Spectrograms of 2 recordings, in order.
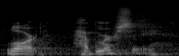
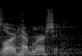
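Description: First: It is said in a whisper. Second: It is said in a normal voice.

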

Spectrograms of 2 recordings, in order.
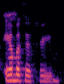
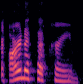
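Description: First: The first word has an m sound in the middle. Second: The first word has an rn sound in the middle. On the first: The speaker calls it wrong. "Stop with the Amica cream" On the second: The speaker calls it right. "Arnica cream. That makes sense"

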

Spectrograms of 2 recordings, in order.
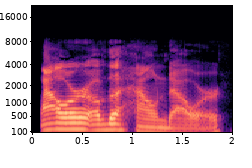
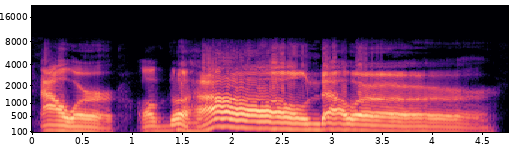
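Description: First: It is said in a plain, neutral way. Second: It is said in a sinister, menacing way.

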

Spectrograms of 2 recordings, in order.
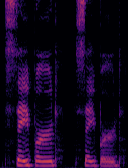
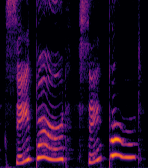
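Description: First: It is said in a plain, flat voice. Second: It is said with the character's intonation.

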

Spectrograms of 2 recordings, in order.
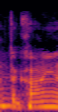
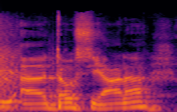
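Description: First: The name has a 'k' sound in the middle. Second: The name has no 'k' sound in the middle. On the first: "is that how you say it?" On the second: "I used to say Dociana"

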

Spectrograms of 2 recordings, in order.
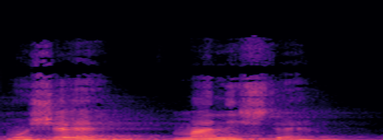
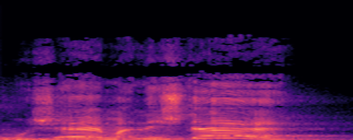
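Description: First: It is asked in a calm, polite tone. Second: It is asked in a complaining, whiny tone.

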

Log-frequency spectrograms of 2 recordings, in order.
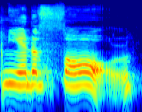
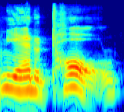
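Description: First: The word is said the American English way. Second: The word is said the British English way. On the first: The speaker calls it right. "We say Neanderthal" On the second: The speaker calls it wrong. "we're not, you know, British English. ... It's not Neanderthal"

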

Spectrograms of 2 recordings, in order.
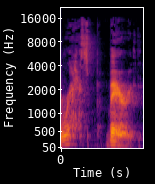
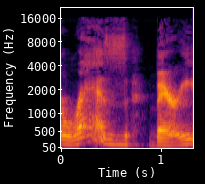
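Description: First: The middle is said with an s-p sound. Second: The middle is said with a z sound. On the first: The speaker calls it right. "it's a raspberry" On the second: The speaker calls it wrong. "people like put a Z in it instead of the SP"

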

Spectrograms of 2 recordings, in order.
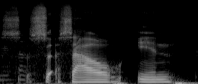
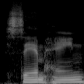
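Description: First: It begins with 'Sow' and has no 'h' sound. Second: It begins with 'Sam' and has an 'h' sound. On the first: The speaker calls it right. "It's pronounced Sow-in" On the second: The speaker calls it wrong. "which is not pronounced that way"

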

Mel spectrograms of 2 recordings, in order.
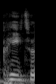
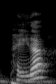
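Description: First: The name is said in the speaker's plain way. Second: The name is said the film's American-accent way. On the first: This is the normal way to say the name. The speaker calls it right. "not Peter" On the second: This is how the film characters say it. The speaker calls it wrong. "Because they spell it P-E-T-A"

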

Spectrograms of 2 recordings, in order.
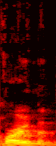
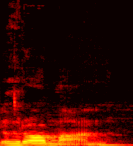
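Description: First: It is said with English pronunciation. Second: It is said with Polish pronunciation.

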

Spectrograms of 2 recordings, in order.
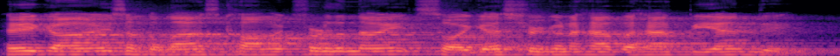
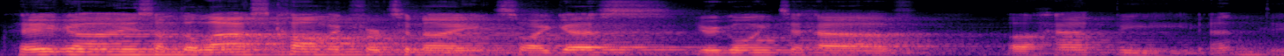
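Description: First: The delivery stays at a steady pace. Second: The delivery slows down toward the end.

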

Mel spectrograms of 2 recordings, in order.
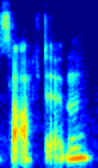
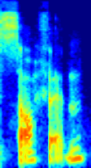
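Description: First: The T sound is clearly and sharply pronounced. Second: The T sound is silent, not pronounced. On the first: "I really pronounced that T this time. That was a sharp T" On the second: "I usually just say soften"

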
